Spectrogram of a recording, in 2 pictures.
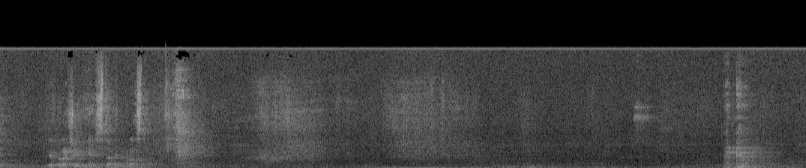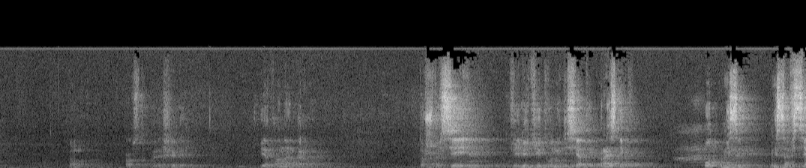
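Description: An elderly man speaks calmly and slowly, with pauses, close to the microphone, in a room with a slight echo.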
